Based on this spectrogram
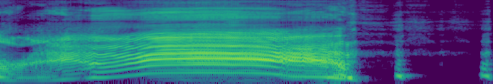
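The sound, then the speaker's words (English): A person imitates a creature's roar with one loud, drawn-out bellowing groan lasting under two seconds, swelling and then cutting off, followed by a couple of faint short sounds. “How does he roar?”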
